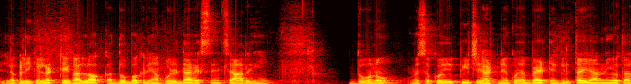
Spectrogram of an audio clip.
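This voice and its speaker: Man slowly explaining an English lesson. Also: mid-range voice, fairly bright tone. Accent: Indian English. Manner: slow, word-by-word dictation of English with Hindi translation. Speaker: teacher.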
